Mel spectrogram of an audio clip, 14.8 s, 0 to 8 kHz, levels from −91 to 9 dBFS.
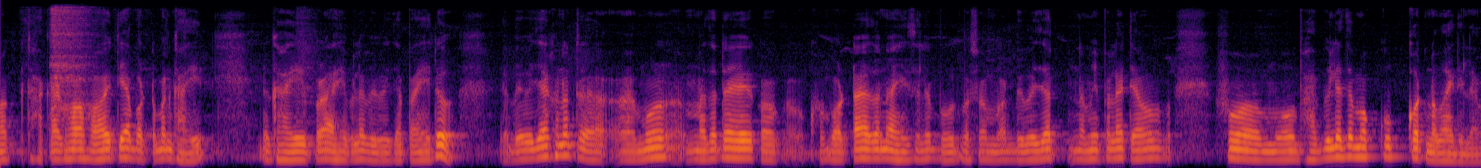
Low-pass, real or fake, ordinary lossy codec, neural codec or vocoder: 7.2 kHz; real; none; none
